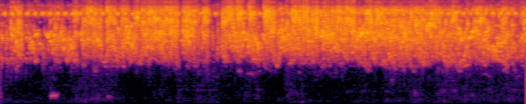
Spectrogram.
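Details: A group of budgerigars during playtime: constant shrill twittering and grating chatter layered over one another, with slight surges in intensity near the middle.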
